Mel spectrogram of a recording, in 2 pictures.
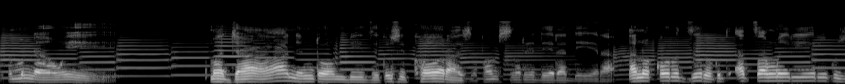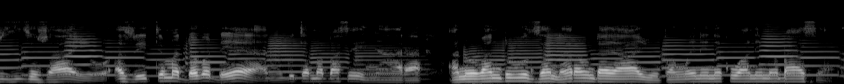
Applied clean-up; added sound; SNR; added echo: none; Trumpet; 18 dB; none.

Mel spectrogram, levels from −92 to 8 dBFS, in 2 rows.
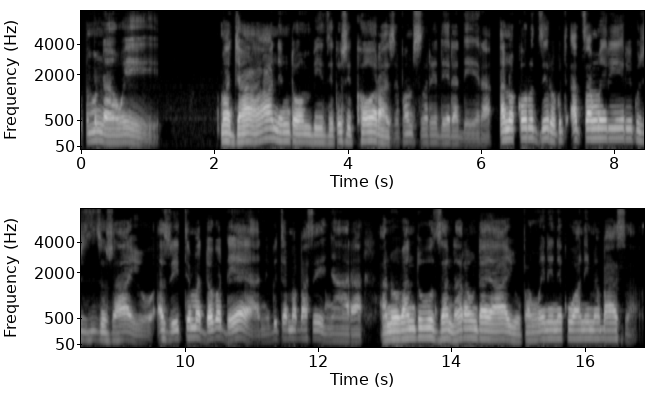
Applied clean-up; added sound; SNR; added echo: none; none; none; none.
